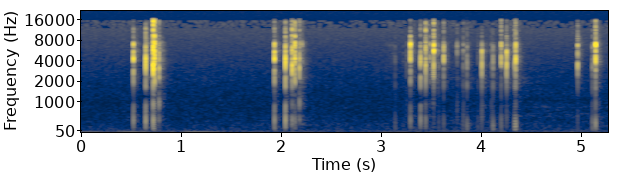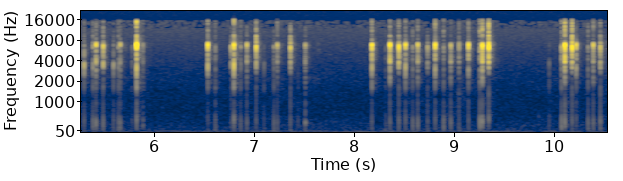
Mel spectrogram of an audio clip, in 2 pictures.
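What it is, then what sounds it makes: Plastic tablet tube. A small white plastic effervescent-tablet tube with a snap cap, held in the hands, is tapped with the fingernails and possibly shaken. Quick, dry, bright clicks come in about seven short clusters, each with no ring and very little low end.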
